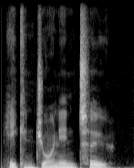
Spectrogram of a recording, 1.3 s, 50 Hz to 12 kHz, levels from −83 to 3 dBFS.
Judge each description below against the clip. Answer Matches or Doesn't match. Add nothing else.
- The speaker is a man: Matches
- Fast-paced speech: Matches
